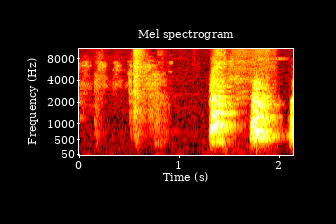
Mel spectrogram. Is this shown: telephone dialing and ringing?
no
